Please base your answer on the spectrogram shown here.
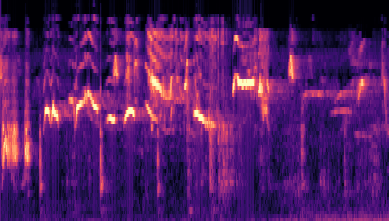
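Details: Brief burst of white-rumped shama song, meant to rouse a silent bird: several high clear whistled notes and sweeps with a few harsh chirps, fading near the end.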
